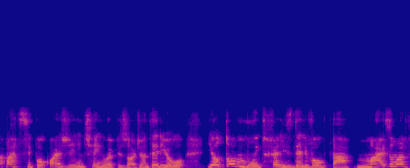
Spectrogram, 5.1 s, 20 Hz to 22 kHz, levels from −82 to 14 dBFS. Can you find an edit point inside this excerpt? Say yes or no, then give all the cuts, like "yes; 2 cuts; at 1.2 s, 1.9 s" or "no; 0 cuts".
no; 0 cuts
